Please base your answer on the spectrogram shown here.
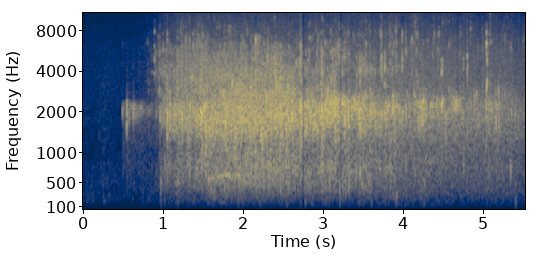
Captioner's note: audience applauding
